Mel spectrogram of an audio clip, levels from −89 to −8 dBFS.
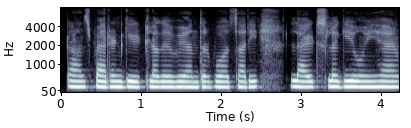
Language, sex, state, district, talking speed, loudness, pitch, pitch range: Hindi, female, Himachal Pradesh, Shimla, 170 wpm, -14 LUFS, 195 Hz, 190-195 Hz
